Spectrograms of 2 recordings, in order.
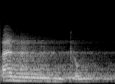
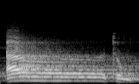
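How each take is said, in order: First: The n is made with the tongue fully pressed. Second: The n is nasal with the tongue barely touching. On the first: The speaker calls it wrong. "ما تقول أنتم" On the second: The speaker calls it right. "تقول إيش؟ أنتم"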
